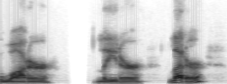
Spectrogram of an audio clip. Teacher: it's what's called a flap and it's that my voice is on like it is for a D but I'm not building up pressure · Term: flap T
